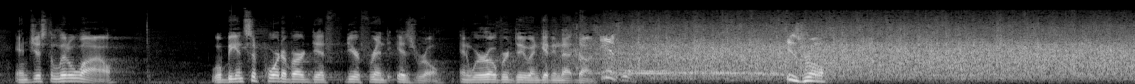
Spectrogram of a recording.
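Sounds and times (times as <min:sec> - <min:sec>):
speech: 0:00.2 - 0:01.3, 0:02.1 - 0:06.4, 0:07.9 - 0:08.4
standing applause in legislative chamber: 0:05.4 - 0:11.3.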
